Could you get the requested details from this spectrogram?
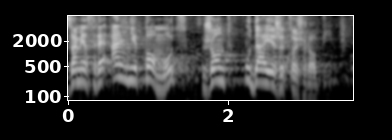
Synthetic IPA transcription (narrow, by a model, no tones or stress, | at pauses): zamʲast̪ɾɛʔalɲɛpɔmut̪sʐɔnt̪ud̪ajɛʐɛt̪sɔɕɾɔ̰bʲi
